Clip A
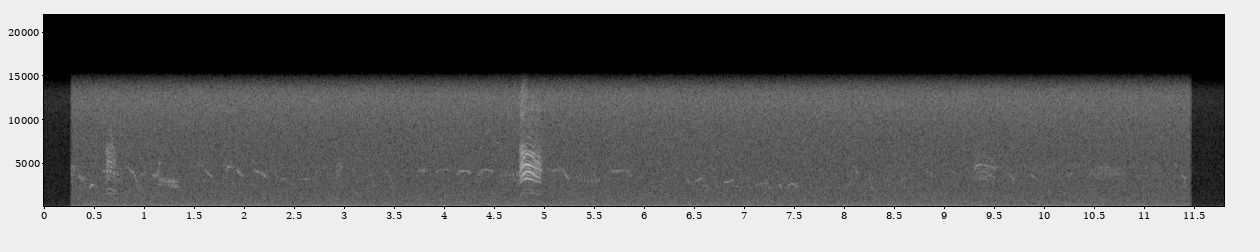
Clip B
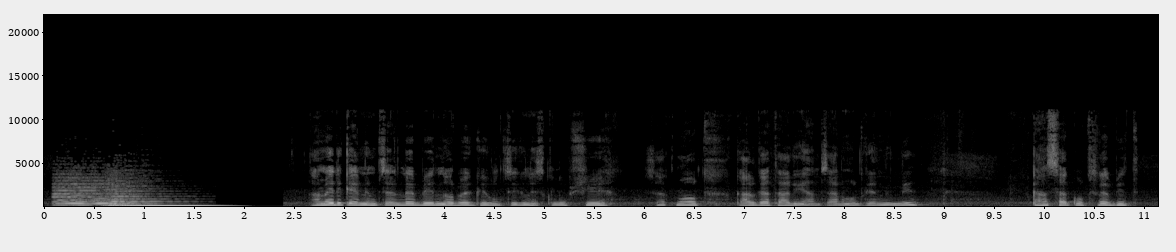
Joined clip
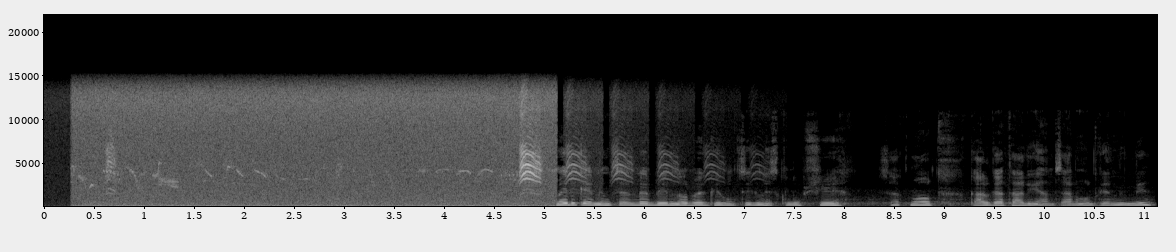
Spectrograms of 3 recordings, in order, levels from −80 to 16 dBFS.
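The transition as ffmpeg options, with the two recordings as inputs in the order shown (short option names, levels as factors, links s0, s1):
-filter_complex "[0:a]apad=whole_dur=11.13,atrim=end=11.13,atrim=end=5.132[s0];[1:a]atrim=start=2.788:end=8.79[s1];[s0][s1]acrossfade=d=0.004:c1=hsin:c2=hsin,asplit=2[s2][s3];[s3]afade=t=in:st=4.73:d=0.01,afade=t=out:st=5.13:d=0.01,aecho=0:1:460|920|1380|1840|2300:0.133352|0.0733437|0.040339|0.0221865|0.0122026[s4];[s2][s4]amix=inputs=2:normalize=0"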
